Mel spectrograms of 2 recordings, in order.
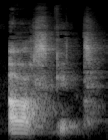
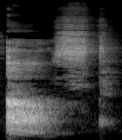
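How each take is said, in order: First: The ending is said as an extra syllable. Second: The ending is a short t sound. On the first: The speaker calls it wrong. "a few students that always say ask it" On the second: The speaker calls it right. "the correct pronunciation should be asked"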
